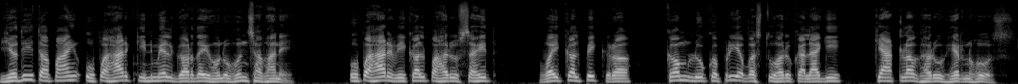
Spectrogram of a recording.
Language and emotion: Nepali, neutral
